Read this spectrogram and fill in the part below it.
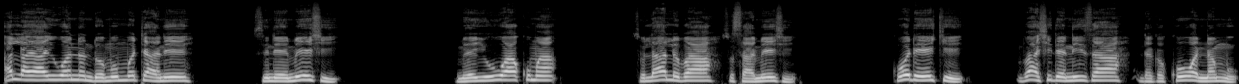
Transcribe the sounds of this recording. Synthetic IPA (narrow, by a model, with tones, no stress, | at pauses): ʔa˦lːaː˨jaː˦ji˦wɐ˦nːɐ˨ndoː˨mɪ˦mːʊ˦taː˨neː˦ | su˨neː˨meː˦ʃi˨ | me˨ju˦wʊ˦waː˦kʷʊ˦ma˦ | su˨laː˦lɪ˨baː˦su˨saː˨meː˦ʃ̬i˨ | kʷoː˦da˨jɐ˦kʲeː˨ | baː˦˨ʃi˦da˨niː˦s̬aː˦dɐ˨ɡa˨kʷoː˦wɐ˨nːɐ˦mːu˨ʔ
